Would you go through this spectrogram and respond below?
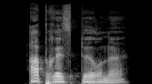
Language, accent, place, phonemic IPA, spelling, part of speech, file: German, Germany, Berlin, /ˈapʁɪsˌbɪʁnə/, Abrissbirne, noun, De-Abrissbirne.ogg
- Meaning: wrecking ball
